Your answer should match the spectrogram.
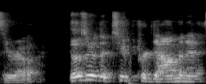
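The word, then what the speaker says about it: Xero: QuickBooks or zero uh xcro I think it's pronounced zero those are the two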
